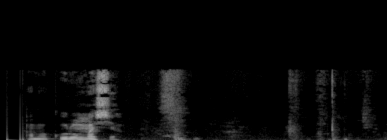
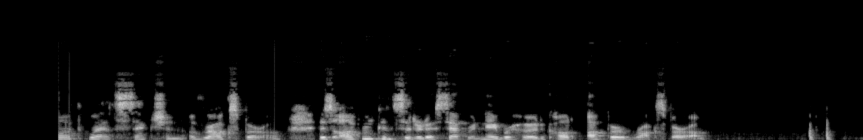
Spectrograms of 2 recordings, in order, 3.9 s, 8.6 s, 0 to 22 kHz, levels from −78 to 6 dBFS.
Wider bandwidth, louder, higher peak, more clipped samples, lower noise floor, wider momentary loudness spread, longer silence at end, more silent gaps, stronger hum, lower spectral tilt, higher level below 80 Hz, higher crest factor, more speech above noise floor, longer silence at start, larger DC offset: first, 11.5 kHz vs 10 kHz; second, -28 LUFS vs -17 LUFS; second, -10 dBFS vs -2 dBFS; neither; about the same, -66 dBFS vs -67 dBFS; first, 28 LU vs 12 LU; about the same, 0.2 s vs 0.3 s; neither; neither; about the same, -3 dB/octave vs -2 dB/octave; about the same, -58 dBFS vs -58 dBFS; first, 24 dB vs 18 dB; second, 37 dB vs 49 dB; second, 0.05 s vs 0.6 s; neither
